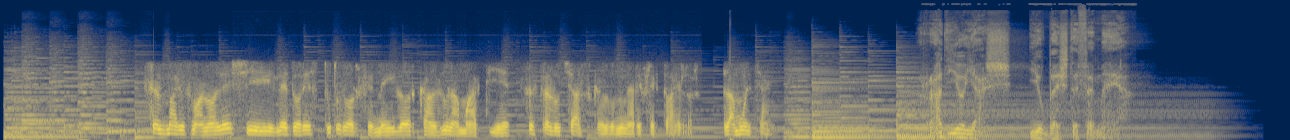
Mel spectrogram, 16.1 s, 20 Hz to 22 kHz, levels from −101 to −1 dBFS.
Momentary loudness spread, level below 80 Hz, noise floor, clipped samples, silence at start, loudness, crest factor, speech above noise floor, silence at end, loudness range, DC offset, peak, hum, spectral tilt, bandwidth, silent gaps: 13 LU; -42 dBFS; -60 dBFS; under 0.1%; 0.05 s; -16 LUFS; 14 dB; 46 dB; 1.4 s; 9 LU; under 0.1%; -2 dBFS; none; -6.5 dB/octave; 16 kHz; none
